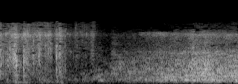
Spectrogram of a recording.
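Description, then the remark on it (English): A crackly crunch of the end of a cigar being bitten off, a quick burst of brittle snaps at the start that fades into a soft, steady hiss. “This thing must be wet. It won't like. Bite the end off it.”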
